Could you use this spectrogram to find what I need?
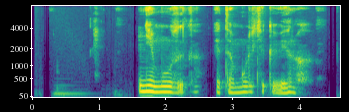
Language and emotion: Russian, sad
